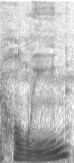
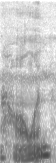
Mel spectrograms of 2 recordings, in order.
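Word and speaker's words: Hollin: Did we pronounce it Holeen, not Holland? Okay.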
